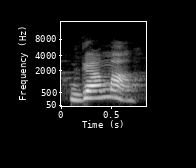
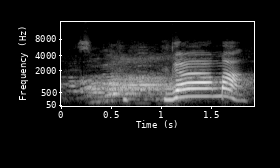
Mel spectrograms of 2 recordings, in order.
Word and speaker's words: gamma: ini dinyatakan dalam nih seperti huruf y ya Tapi bacanya adalah Gamma Gamma Gama ya jadi tegangan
